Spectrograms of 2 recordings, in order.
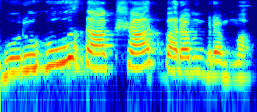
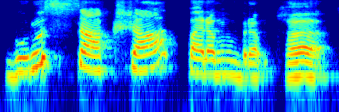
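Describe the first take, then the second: First: The visarga is sounded separately after Guru. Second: The visarga is joined into the next word. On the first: "That is also correct" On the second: "to fall in that specific chandas, we say the Visarga together there"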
